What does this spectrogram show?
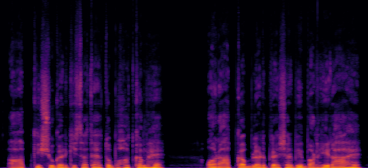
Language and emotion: Urdu, fearful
